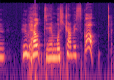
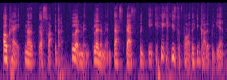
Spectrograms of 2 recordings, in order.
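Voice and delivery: very soft, low mumbled imitation; barely-there, offhand mock voice; Kylie; 8 semitones lower, 10 dB quieter, faster than usual. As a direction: murmur it low, trailing away. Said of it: "Kylie actually speaks like that".

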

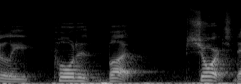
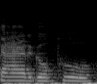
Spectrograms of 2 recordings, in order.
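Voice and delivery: put-on country kid voice; 2 semitones higher, 4 dB quieter than usual. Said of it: "he said something like".

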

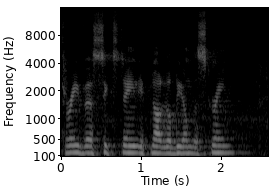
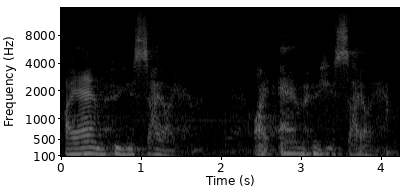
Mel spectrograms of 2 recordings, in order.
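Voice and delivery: soft spoken lyric; 5 semitones lower, 8 dB quieter, slower than usual. Shown as a demonstration. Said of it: "I love that song by Hillsong".

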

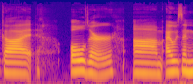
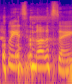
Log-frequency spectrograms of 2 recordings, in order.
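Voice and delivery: laughing, quick and a bit louder; 5 semitones higher, 4 dB louder, faster than usual. Real, not acted. Checking with friends whether it's a saying, laughing. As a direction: ask it through laughter. Friends doubt her expression.

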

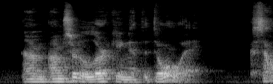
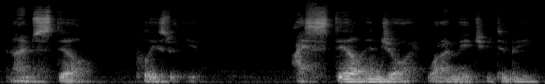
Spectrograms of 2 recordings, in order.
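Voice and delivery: tender voice of God; 5 dB quieter, slower than usual. Retold or imitated. God's words spoken to a daughter.

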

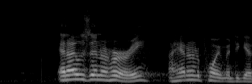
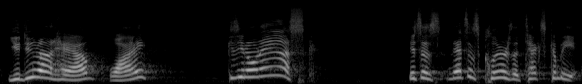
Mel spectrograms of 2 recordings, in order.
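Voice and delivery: higher, louder, driving exhortation; a preacher rising to the call, urging prayer; fired-up preaching; 6 semitones higher, 4 dB louder than usual. Acted. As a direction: push the congregation to act. Preaching at full force.

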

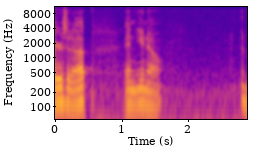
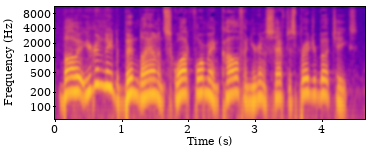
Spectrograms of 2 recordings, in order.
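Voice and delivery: Hank Hill impression; 6 semitones higher than usual. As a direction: order him like a stern cartoon dad.

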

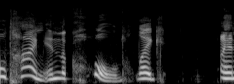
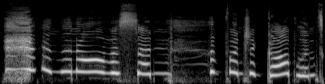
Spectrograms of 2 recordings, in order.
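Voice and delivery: high, squeaky laughing speech; laughing while talking; 12 semitones higher than usual. Real, not acted. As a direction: fight through the giggles to keep telling it. Cracks up at own story.

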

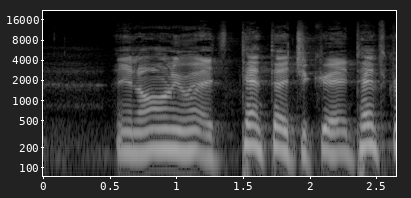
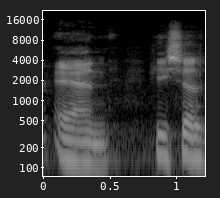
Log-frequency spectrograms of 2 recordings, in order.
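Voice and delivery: usual speaking voice

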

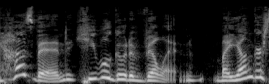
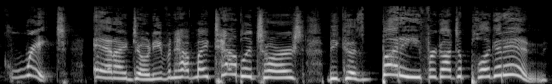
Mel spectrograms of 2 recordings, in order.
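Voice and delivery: put-on much higher, sarcastic annoyed boy; sulky kid; 9 semitones higher than usual. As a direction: snipe at your brother. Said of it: "then Felix would be like".

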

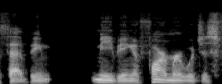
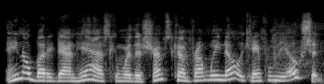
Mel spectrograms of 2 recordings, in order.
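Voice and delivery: put-on higher-pitched Deep South country accent; [name]'s Deep South accent; 11 semitones higher, faster than usual. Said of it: "that's the accent".

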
